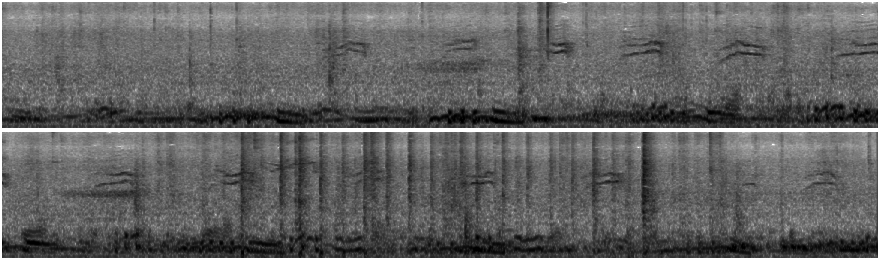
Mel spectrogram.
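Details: Several fantail pigeons, red tail-mark birds, at a pigeon farm in Bangladesh coo at once in a steady, low, rolling murmur, with thin high chirps from small birds breaking through above.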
